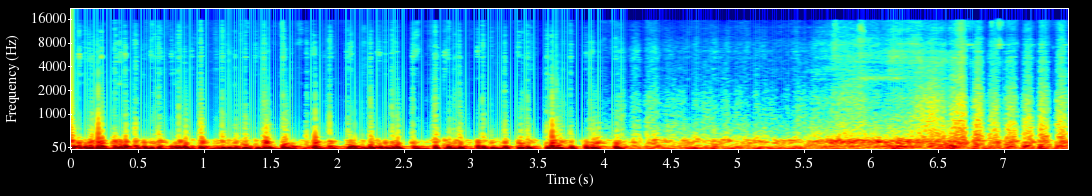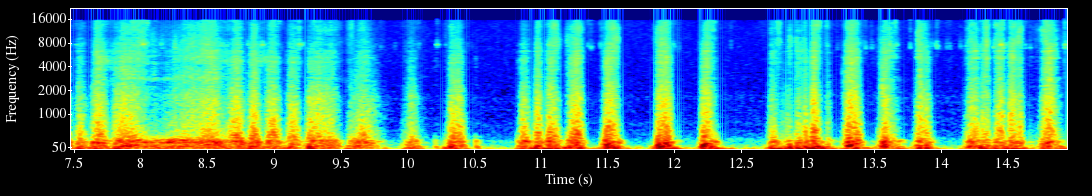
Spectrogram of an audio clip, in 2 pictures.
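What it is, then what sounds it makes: Metal microphone mesh grille being scratched and tapped. Long red nails scratch and tap the hollow metal mesh grille of a Blue Yeti microphone while a hand cups it. Rapid, irregular taps land as deep, boomy thumps, then give way to a softer scratching stretch. The clip ends with sparser, sharp taps separated by brief silences.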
